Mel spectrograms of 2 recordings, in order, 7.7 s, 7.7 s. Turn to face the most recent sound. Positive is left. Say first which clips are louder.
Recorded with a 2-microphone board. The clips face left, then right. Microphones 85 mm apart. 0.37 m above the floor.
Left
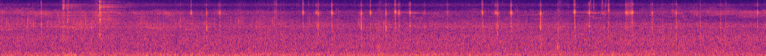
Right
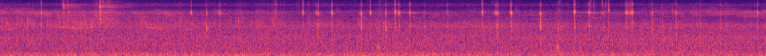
# left 2 dB
turn(degrees=80)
